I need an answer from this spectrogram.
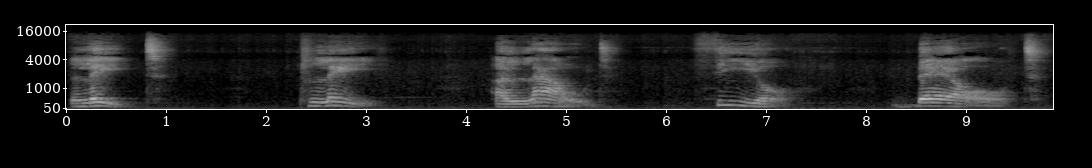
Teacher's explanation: in both cases the L is pronounced with the tip of the tongue touching the point where the roof of the mouth meets the upper teeth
